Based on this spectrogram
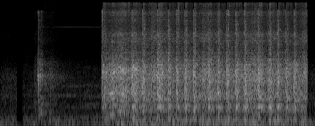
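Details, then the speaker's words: Same misfiring engine, compression test on cylinder three, whose plug shows carbon and burn marks: the starter cranks with quick, even pulses, about nine a second; pressure is fine there, while cylinder four has lost its compression. "من بعد ما فحصنا ضغط المحرك على السلندر رقم ثلاث لو بنشوف كيف الضغط مناسب او مناسب"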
